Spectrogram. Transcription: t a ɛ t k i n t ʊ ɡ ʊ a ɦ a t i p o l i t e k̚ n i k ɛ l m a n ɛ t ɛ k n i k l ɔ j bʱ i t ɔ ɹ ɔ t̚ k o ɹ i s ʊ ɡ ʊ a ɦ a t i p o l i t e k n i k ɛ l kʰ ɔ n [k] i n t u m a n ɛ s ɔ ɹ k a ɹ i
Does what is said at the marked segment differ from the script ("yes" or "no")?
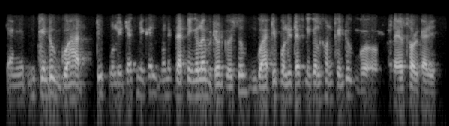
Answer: no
